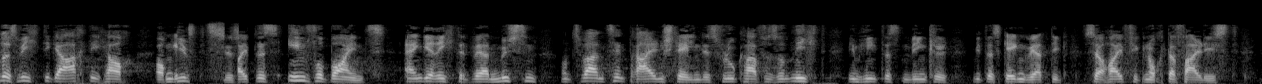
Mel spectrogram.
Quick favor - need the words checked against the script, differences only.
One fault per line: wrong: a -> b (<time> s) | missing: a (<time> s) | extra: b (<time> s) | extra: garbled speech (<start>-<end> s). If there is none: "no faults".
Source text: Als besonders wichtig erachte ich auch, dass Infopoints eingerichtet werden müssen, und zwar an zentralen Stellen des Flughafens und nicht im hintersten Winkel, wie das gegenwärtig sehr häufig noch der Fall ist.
extra: garbled speech (1.6-2.5 s)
